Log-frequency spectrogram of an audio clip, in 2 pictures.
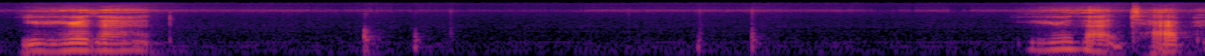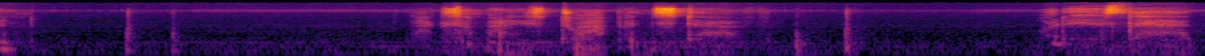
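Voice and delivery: high hushed voice fading into a whisper; hushed alarm. Acted. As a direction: whisper as if listening for a noise. Spooked man listening in cemetery.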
